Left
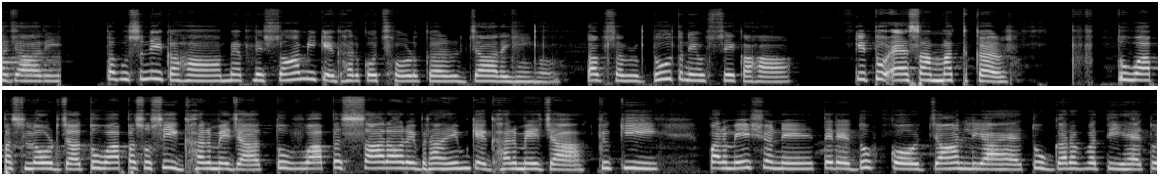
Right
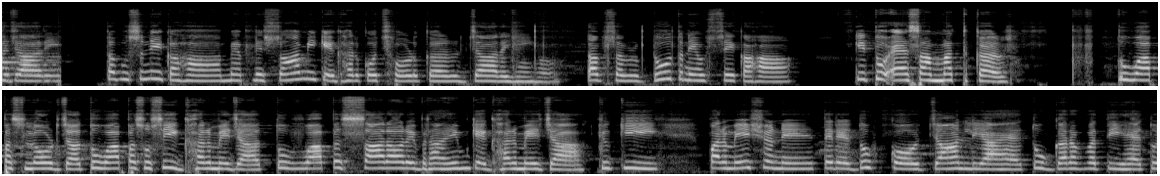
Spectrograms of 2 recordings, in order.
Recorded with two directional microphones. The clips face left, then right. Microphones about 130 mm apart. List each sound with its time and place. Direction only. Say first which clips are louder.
0.1 s speech: left 2 dB; 35° left (ahead or behind)
1.0 s a woman's voice: left 5 dB; 45° left (ahead or behind)
8.5 s a woman's voice: left 3 dB; 70° left (ahead or behind)
11.1 s speech: left 3 dB; 65° left (ahead or behind)
14.3 s a woman's voice: left 4 dB; 50° left (ahead or behind)
18.6 s a woman's voice: left 5 dB; 45° left (ahead or behind)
